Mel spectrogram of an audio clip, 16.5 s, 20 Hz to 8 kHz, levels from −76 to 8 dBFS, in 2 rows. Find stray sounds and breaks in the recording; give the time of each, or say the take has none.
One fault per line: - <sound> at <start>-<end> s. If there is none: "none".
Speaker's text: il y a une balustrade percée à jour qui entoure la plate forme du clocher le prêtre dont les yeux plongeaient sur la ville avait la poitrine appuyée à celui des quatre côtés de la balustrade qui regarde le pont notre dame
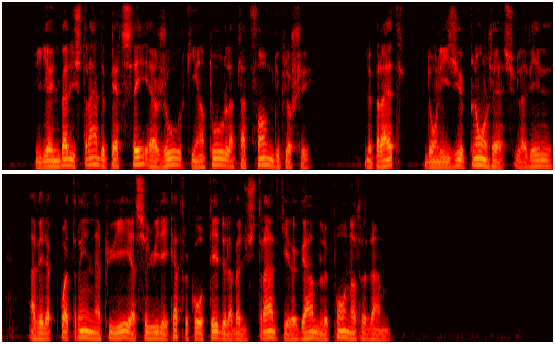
none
